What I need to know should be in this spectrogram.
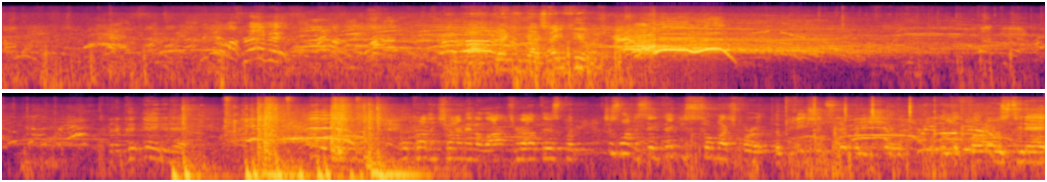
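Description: A man sings loudly into a microphone over a loudspeaker system.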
